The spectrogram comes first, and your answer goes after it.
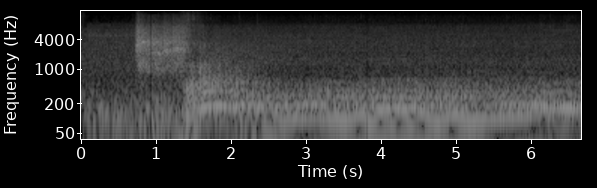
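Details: BMW E36 325is with new custom stainless exhaust and resonator but no muffler, car lowered off jack stands: deep loud rumble swelling with revs into a heavy steady drone; owner finds it too loud and is ordering a muffler tip.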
